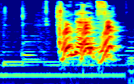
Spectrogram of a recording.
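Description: A small dog yapping several times in quick succession, starting about a second in, over soft background music.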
